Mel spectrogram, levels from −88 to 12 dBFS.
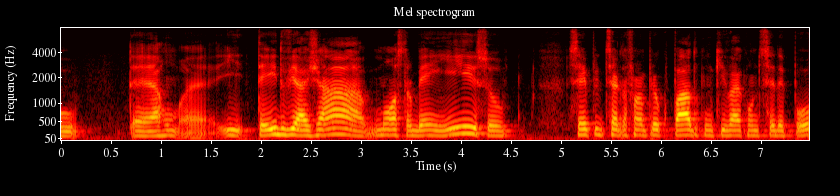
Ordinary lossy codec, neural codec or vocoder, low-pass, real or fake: none; none; none; real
